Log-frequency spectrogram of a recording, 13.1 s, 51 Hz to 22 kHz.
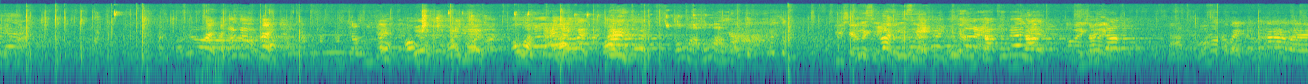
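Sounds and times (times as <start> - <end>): players shouting: 1.6 - 13.0.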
